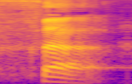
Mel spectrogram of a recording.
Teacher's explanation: Jadi huruf sa ni pastikan kita keluarkan hujung lidah kita lah.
